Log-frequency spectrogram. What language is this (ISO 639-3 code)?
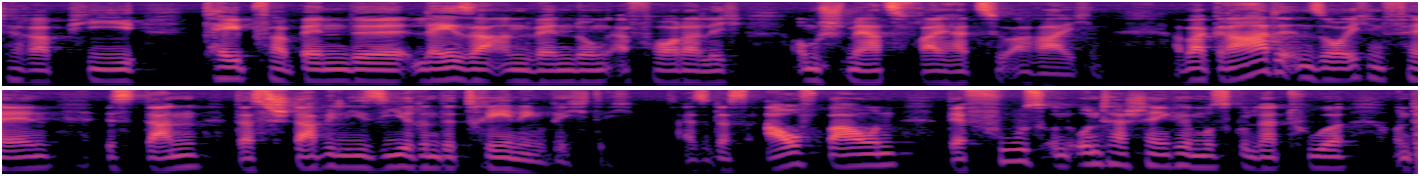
deu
